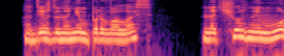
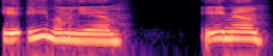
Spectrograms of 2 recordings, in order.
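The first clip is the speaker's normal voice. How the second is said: slow, drawn-out hesitation; faltering; slower than usual. A narrator's reading. Demon reaches for his forgotten name, faltering. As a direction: stretch the words as memory fails. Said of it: "Демон замешкался".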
